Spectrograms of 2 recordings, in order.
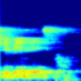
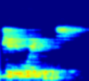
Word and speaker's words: civilis: Decir, por ejemplo, el corpus juris civilis o civilis es una forma de decirlo a la eclesiástica, pero el abogado, como sigue las reglas del latín clásico, debe decir corpus juris civilis, donde la C suena como K y la V suena como U o como W para hacer la pronunciación.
